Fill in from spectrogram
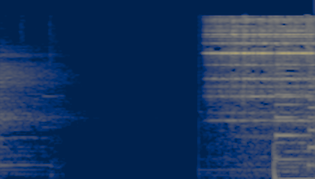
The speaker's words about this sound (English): A bell rang, loud enough to wake the dead.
